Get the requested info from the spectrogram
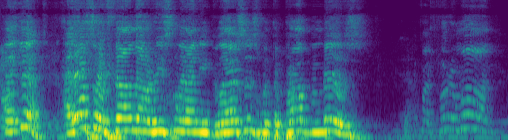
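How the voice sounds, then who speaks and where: With a New York accent and lively intonation, the speaker moves at a fairly quick pace with big swings in loudness over noticeable background noise. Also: man, extremely high pitch for a man. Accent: old school New York. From New York City. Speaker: comedian. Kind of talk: stand-up. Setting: stage with audience.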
